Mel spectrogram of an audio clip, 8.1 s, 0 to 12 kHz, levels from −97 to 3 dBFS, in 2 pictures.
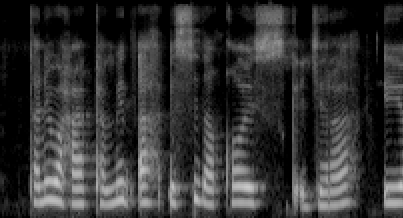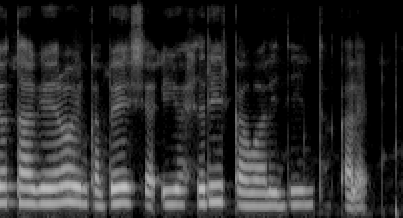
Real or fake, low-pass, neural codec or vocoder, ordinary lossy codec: fake; 10.8 kHz; autoencoder, 48 kHz, 128 numbers a frame, DAC-VAE, trained on Japanese speech; Opus, 32 kbps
